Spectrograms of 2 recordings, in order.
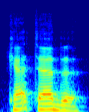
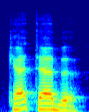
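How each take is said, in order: The two takes are said the same way.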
